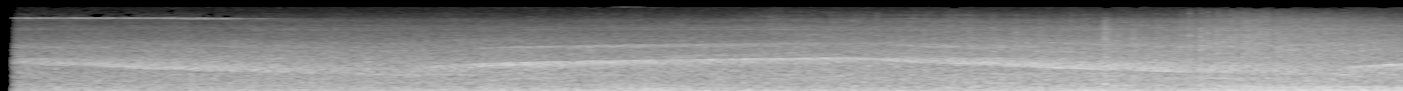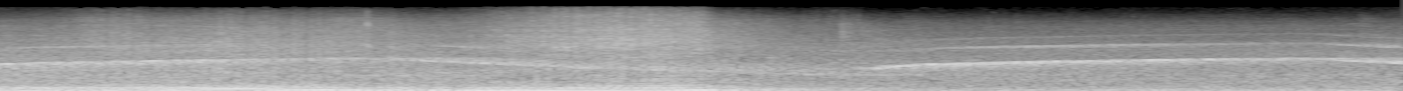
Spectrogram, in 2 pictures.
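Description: Emergency vehicle siren sounding a slow wail that rises and falls about three times. Street traffic rumbles under it, louder in the middle, with a brief rush of noise about ten seconds in.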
